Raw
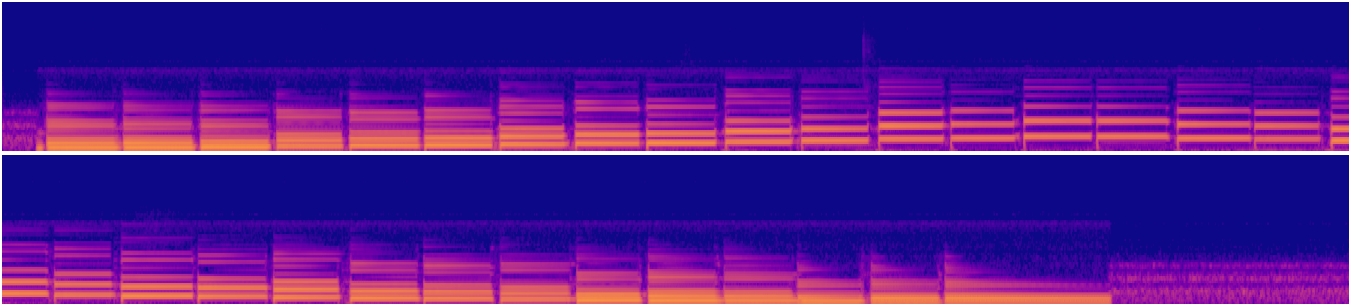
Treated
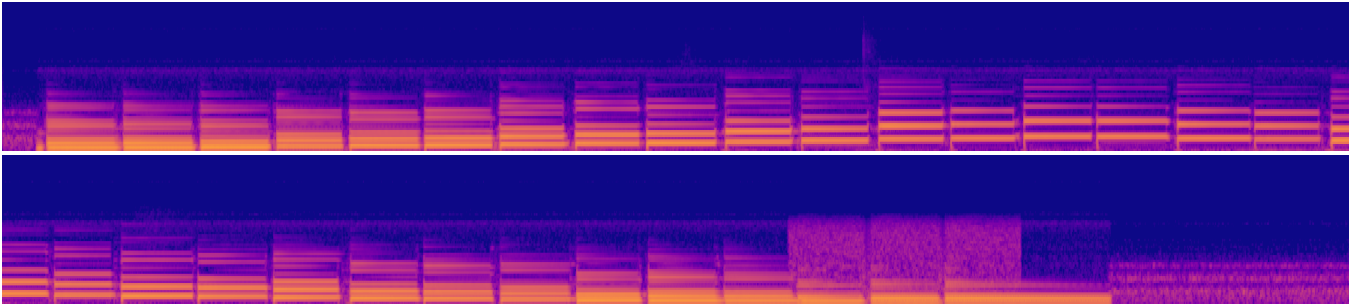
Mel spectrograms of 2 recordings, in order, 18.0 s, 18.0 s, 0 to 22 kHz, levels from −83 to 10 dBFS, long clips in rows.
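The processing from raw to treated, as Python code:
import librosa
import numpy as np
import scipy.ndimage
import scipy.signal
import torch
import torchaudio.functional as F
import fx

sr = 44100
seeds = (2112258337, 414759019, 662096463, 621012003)

y = fx.delta_mod(x, sr, bps=16000, step_db=-29.5, at=(14.22, 15.77))
y = F.gain(torch.from_numpy(y), 1.5).numpy()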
